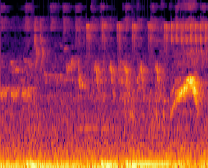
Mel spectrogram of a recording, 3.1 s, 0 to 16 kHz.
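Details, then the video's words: A caged Chinese hwamei, newly arrived, in Hanoi. It sings a string of short clear notes, then ends with a long whistle that rises and falls, against a constant deep droning hum. "Mi mới về cb5668 hót lai dai hay chưa căng lửa"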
